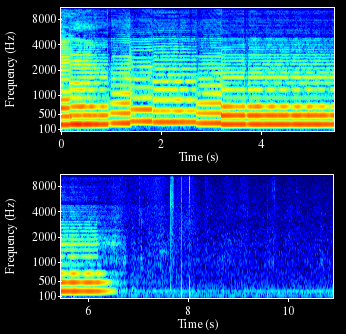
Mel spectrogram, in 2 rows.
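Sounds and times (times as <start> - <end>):
alto saxophone: 0.0 - 6.7.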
